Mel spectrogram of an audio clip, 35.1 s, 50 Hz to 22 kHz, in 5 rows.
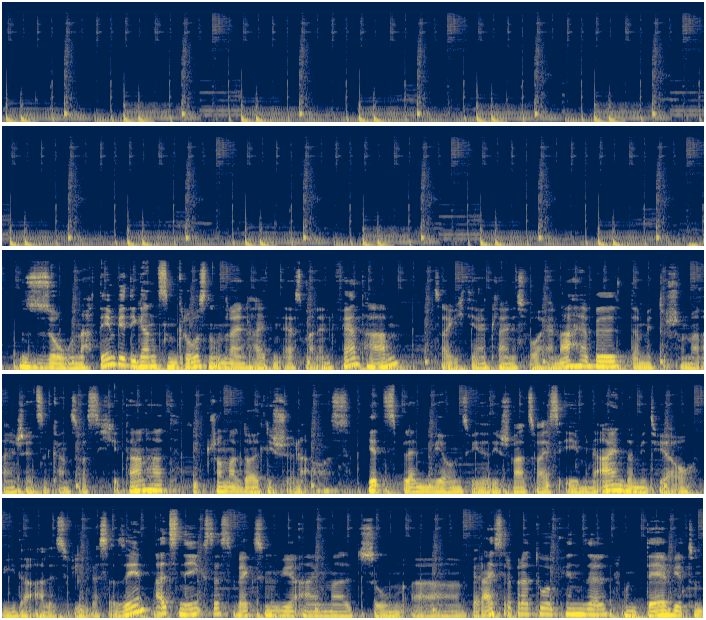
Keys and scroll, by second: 10.6 ctrl+=.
